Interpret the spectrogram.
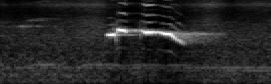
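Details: Sooty-headed bulbul, a female calling the male, a sound used to provoke other bulbuls into singing: one short, bright whistled phrase that slides and wavers, then dips at the end, over a low steady hum.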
